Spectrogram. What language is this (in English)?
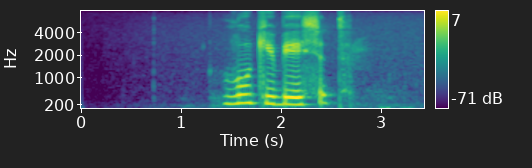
Russian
